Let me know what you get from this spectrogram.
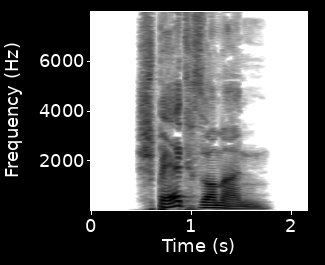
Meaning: dative plural of Spätsommer
- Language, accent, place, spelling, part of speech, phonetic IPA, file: German, Germany, Berlin, Spätsommern, noun, [ˈʃpɛːtˌzɔmɐn], De-Spätsommern.ogg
